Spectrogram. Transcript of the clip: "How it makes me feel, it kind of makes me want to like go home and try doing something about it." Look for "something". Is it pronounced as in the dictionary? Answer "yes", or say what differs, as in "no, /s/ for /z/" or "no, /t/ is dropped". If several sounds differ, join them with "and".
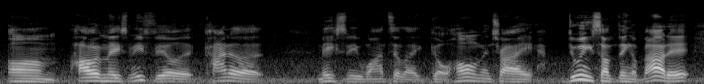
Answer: yes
